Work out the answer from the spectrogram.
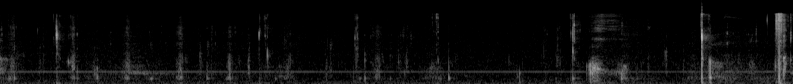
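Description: Close-miked chewing of enoki mushrooms in a very spicy sauce: soft, wet mouth clicks and smacks scattered through, with a few louder sharp mouth sounds near the end.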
